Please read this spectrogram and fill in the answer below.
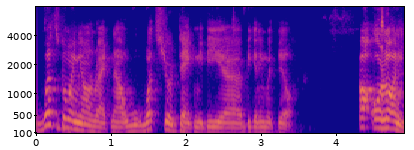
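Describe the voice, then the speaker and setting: Speaking with a French accent, a man uses a medium pitch and very wide pitch swings at a moderate pace. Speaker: podcast host. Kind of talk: interview. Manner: halting.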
